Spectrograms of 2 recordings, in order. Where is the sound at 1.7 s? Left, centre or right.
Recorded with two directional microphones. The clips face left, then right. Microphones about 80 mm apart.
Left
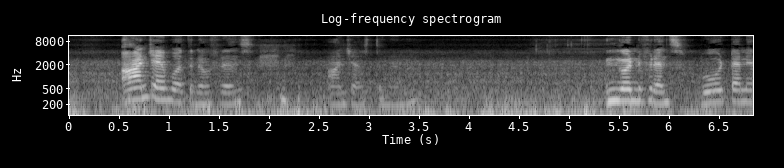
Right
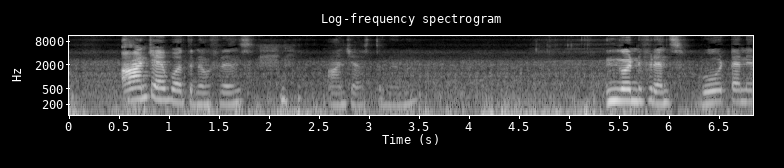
Centre.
